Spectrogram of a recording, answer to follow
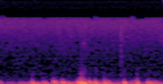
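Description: Handheld microphone handling noise: irregular low thumps and rumble as the microphone is passed from one person's hand to another's.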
